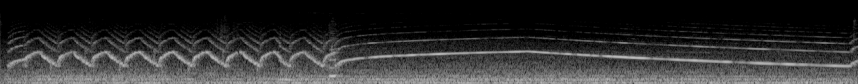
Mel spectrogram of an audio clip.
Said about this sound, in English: Well, you will have guessed by now that that's an emergency vehicle, police, fire, ambulance, but which one?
